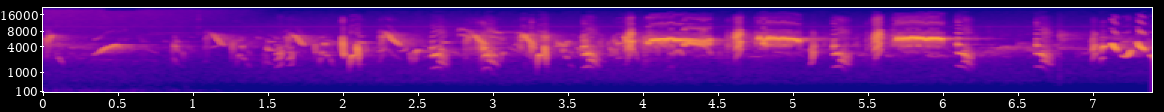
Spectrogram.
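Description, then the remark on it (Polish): A marsh warbler sings a rapid, nonstop medley of varied chirps, trills and whistles borrowed from other birds, bright, with no voices. “badania tutaj wykazują też, że łozówki mają swoje ulubione dźwięki”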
